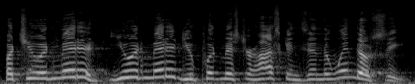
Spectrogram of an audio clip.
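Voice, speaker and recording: A man's voice: extremely high pitch, moderate pace. A man playing a flustered, exasperated nephew in a radio play, agitated and incredulous. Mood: alarmed. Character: flustered, exasperated nephew of two batty aunts.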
